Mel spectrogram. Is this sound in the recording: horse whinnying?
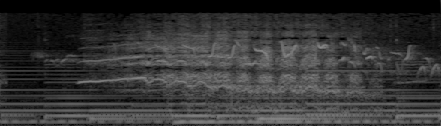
yes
